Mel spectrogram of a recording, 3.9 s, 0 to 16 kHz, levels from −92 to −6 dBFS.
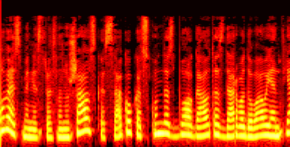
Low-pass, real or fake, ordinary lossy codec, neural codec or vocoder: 14.4 kHz; fake; MP3, 48 kbps; autoencoder, 48 kHz, 128 numbers a frame, DAC-VAE, trained on Japanese speech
